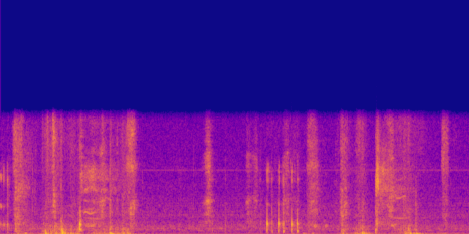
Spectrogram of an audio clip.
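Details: A Boston Terrier puppy, playfully wrestling and rolling with an orange tabby cat on a bed, snorts, sniffs and wheezes in rough, breathy bursts while a person urges him on nearby.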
